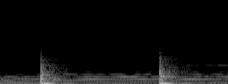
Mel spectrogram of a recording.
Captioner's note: knock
